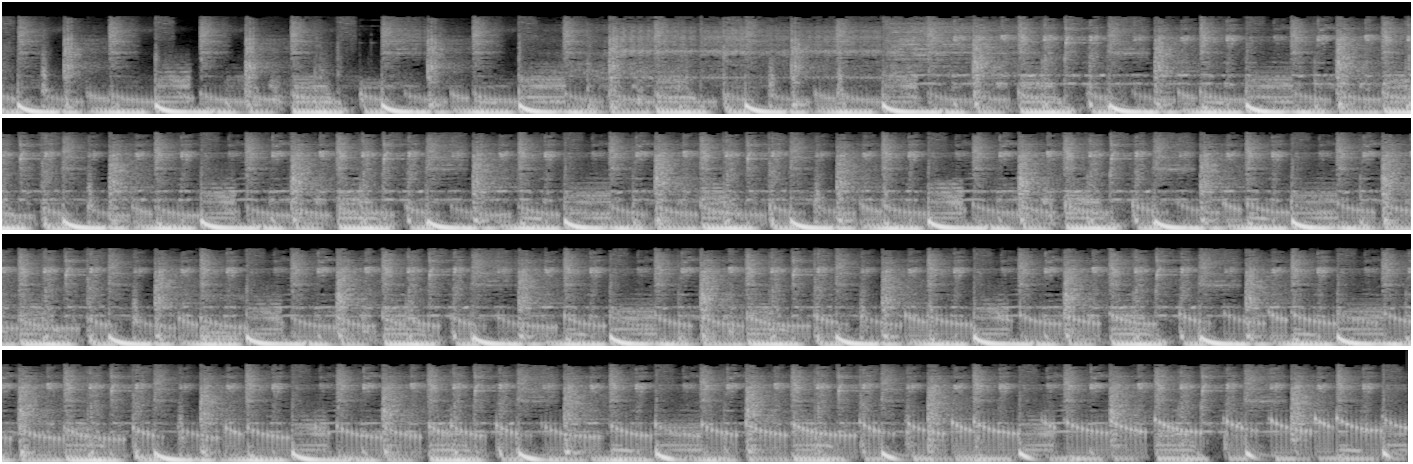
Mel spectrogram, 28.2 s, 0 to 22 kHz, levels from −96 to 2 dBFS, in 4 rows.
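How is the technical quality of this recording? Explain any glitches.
No glitches or dropouts heard.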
